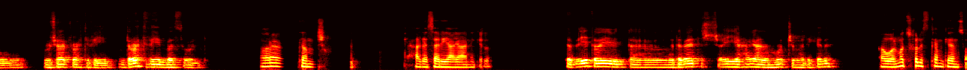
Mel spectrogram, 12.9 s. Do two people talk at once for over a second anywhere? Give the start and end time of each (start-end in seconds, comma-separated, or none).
none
